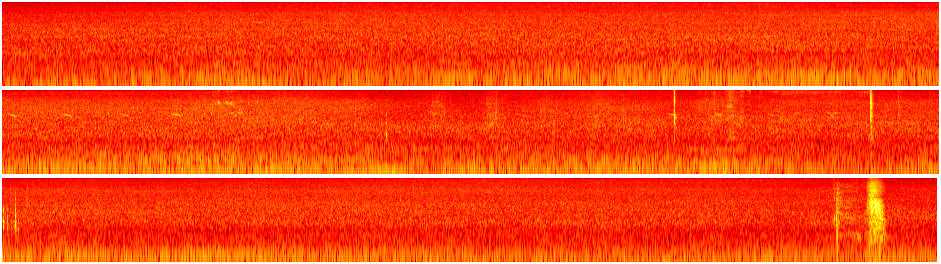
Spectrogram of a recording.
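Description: A motor running steadily in the background, its low hum shifting slightly in pitch. A few sharp clicks come partway through, and a short, loud scrape comes near the end.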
